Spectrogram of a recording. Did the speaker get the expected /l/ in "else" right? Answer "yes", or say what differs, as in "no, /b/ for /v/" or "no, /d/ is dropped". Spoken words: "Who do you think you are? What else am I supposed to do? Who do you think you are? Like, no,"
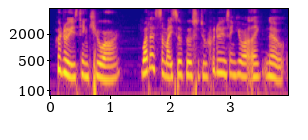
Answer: no, /l/ is dropped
